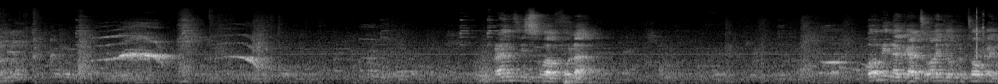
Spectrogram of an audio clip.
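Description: A man preaches with animation into a microphone, heard through loudspeakers.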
